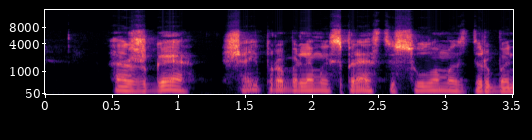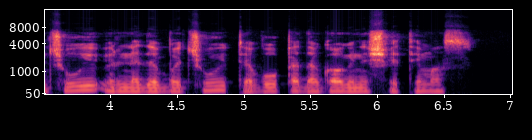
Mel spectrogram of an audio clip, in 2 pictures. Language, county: Lithuanian, Panevėžys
